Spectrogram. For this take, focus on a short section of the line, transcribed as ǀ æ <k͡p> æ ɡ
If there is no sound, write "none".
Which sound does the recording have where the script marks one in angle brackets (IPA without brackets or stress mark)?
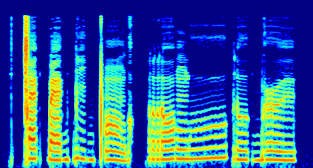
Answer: k͡p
